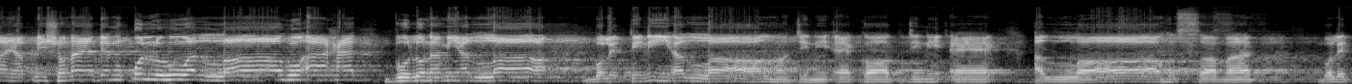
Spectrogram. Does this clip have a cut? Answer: yes; 2 cuts; at 3.7 s, 10.1 s

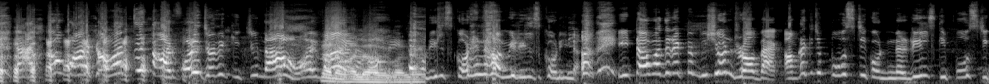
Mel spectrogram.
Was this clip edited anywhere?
yes; 1 cut; at 4.2 s

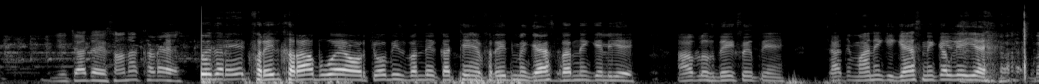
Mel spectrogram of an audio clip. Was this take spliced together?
yes; 1 cut; at 1.9 s

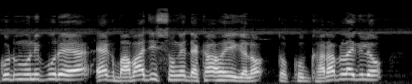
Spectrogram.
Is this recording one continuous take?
no; 1 cut; at 1.0 s

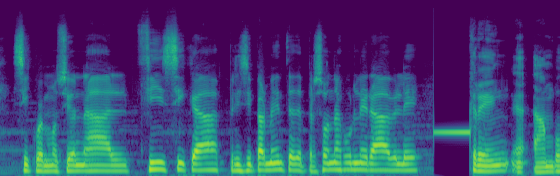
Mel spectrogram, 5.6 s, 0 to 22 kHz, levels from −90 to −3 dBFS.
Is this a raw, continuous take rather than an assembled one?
no; 1 cut; at 4.6 s

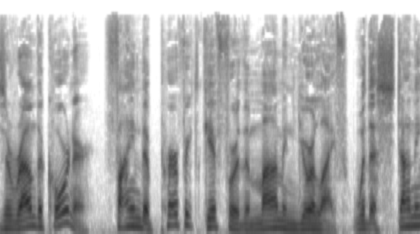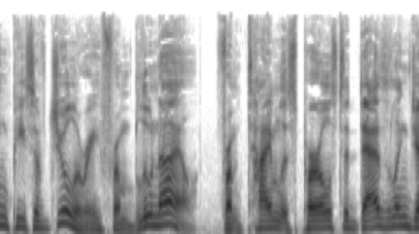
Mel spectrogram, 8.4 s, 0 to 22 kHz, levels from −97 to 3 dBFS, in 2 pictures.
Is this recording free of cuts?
yes; 0 cuts

